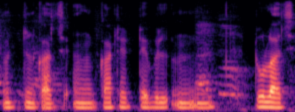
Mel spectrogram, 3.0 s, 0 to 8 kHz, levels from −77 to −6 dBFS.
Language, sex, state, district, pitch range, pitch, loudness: Bengali, male, Tripura, Unakoti, 130-135 Hz, 130 Hz, -23 LUFS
